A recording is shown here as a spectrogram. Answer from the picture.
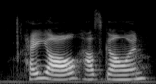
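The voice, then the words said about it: Southern US accent. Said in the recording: “I've sort of lost my accent until I talk to anyone from the South ... And then all of a sudden, I'm just like”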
